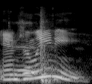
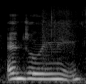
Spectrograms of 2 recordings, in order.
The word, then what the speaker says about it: Angelini: I don't know how I pronounce this lady's name. I wish I did. Angelini. Angelini.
